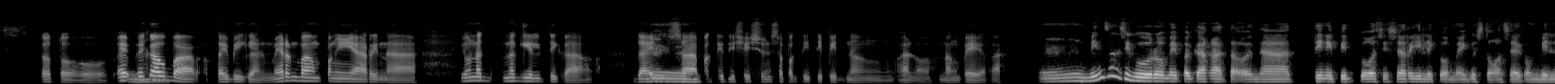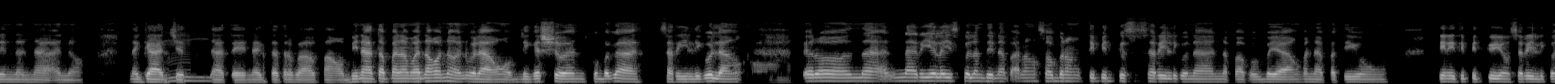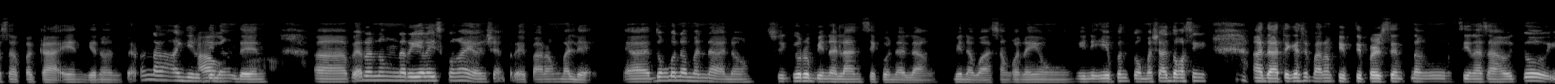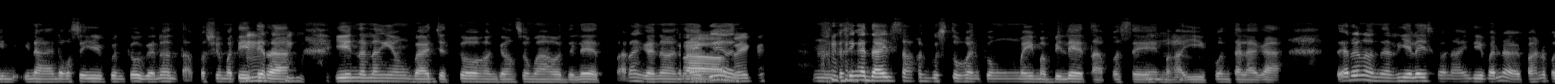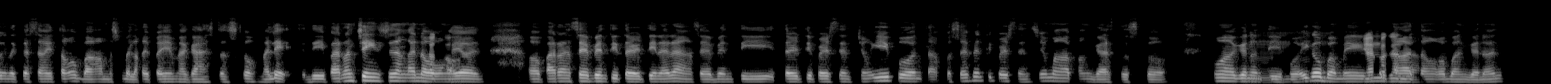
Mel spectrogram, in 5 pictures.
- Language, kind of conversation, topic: Filipino, unstructured, Ano ang pakiramdam mo kapag nakakatipid ka ng pera?
- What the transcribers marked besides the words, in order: unintelligible speech; "Grabe" said as "grabek"; chuckle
